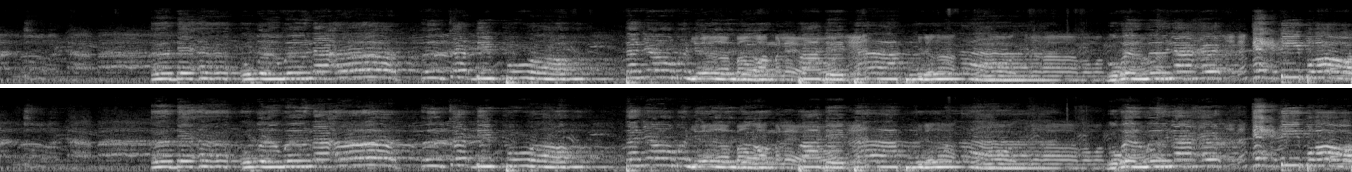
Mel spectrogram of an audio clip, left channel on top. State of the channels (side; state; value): both; normal; correlation 0.88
